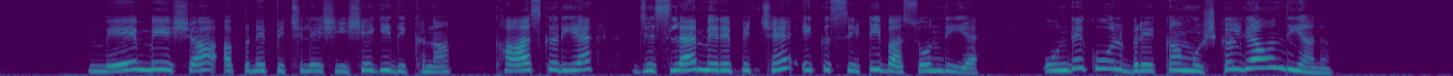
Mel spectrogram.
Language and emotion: Dogri, fearful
